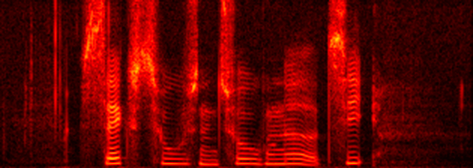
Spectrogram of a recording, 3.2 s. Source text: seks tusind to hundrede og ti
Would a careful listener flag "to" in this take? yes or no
no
